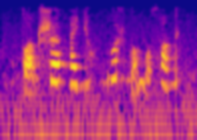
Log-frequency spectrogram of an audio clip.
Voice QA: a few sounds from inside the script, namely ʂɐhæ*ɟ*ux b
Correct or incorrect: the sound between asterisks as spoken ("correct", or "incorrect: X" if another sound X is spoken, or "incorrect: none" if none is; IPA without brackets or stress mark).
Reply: correct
